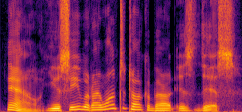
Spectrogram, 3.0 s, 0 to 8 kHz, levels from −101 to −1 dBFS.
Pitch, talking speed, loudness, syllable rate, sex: 150 Hz, 220 wpm, -16 LUFS, 4.4 syllables/s, male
